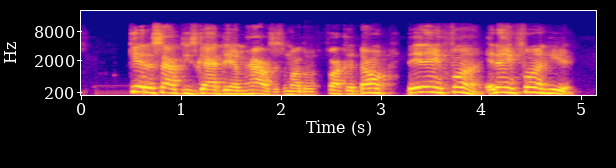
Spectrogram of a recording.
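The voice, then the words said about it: Upset, ranting voice. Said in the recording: “You sound very upset. ... Super upset.”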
